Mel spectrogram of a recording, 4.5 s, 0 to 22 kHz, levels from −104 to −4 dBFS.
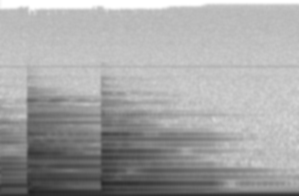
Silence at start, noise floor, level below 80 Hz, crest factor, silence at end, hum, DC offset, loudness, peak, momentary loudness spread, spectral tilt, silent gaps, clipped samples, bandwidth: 0 s; -54 dBFS; -38 dBFS; 16 dB; 1.15 s; none; 5%; -23 LUFS; -8 dBFS; 17 LU; -9 dB/octave; none; under 0.1%; 18.5 kHz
